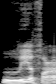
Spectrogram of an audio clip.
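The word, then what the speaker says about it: Leafar: That's Leofar. I looked it up. That's how it says I'm supposed to pronounce it.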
